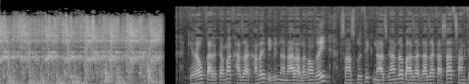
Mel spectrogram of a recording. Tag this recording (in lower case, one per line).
speech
